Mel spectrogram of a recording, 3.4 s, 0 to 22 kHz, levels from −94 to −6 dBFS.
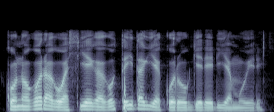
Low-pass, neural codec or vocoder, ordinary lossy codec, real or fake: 7.2 kHz; none; none; real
